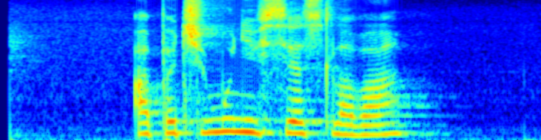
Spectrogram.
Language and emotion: Russian, neutral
